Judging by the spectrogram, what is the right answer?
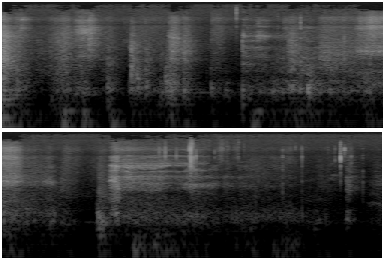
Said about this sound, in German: Okay, jetzt muss ich mal die Tür aufmachen. ein Schlüssel.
